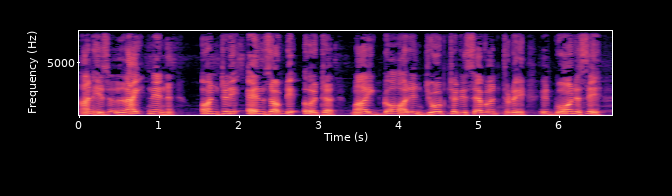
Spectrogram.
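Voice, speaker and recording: A man's voice: high-pitched, normal speed, a bit bright, breathy edge, no echo. A man preaching a fervent charismatic sermon and prayer, breaking his phrases with repeated exclamations.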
